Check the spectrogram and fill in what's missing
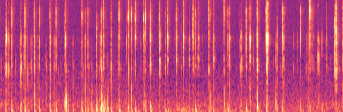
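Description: Long nails tap rapidly on a small hand-held plastic cylindrical puzzle toy with colored square tiles, likely hollow, held in both hands. Dozens of quick, dry, bright clicks and ticks come in an uneven stream, each dying away almost instantly. The overall level stays quiet and light.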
